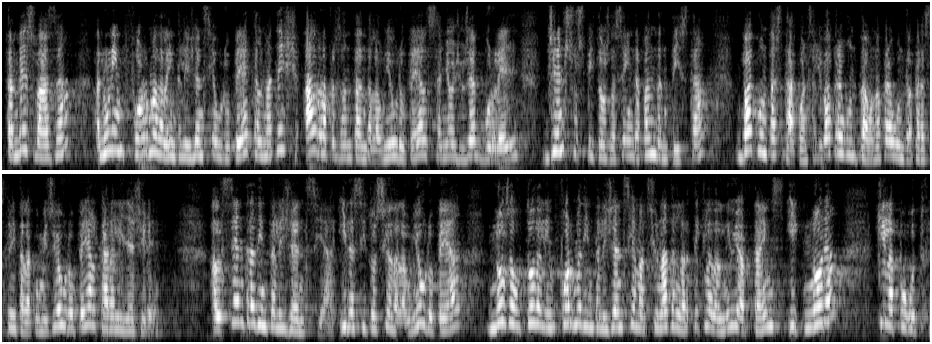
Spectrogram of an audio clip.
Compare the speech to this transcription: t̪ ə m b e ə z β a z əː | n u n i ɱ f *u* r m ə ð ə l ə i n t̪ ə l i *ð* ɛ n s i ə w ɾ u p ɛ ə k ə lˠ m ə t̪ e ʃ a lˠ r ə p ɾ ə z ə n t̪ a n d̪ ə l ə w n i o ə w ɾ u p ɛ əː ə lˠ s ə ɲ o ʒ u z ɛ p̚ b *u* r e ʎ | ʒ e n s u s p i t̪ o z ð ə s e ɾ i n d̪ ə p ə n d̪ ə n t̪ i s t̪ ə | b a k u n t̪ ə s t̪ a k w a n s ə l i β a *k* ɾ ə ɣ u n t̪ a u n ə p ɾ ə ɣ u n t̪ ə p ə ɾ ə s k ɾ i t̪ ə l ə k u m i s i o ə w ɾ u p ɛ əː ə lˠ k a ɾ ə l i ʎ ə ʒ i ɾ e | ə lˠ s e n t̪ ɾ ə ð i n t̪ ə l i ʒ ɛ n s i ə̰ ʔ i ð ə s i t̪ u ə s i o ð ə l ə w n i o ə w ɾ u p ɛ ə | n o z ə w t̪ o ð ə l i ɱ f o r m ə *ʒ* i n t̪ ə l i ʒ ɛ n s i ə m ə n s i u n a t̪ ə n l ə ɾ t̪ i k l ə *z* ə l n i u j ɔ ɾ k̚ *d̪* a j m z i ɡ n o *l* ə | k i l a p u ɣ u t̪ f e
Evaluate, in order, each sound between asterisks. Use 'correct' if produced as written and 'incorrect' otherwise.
incorrect: o, incorrect: ʒ, correct, incorrect: p, incorrect: ð, incorrect: ð, incorrect: t̪, incorrect: ɾ

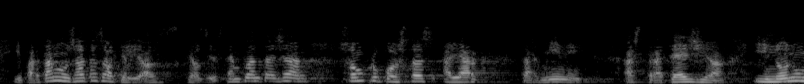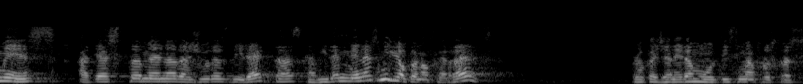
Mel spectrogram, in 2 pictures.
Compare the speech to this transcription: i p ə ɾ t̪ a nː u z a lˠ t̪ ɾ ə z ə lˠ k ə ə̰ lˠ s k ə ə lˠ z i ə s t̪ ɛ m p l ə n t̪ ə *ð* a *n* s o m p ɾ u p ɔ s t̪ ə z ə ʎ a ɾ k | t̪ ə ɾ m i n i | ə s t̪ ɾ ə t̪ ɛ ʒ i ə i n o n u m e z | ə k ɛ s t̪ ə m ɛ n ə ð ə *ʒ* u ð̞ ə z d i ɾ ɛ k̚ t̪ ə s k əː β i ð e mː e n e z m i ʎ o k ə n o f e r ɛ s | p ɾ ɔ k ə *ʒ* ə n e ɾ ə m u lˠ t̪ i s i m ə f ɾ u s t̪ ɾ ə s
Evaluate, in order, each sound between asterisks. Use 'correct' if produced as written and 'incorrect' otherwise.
incorrect: ʒ, correct, correct, correct

